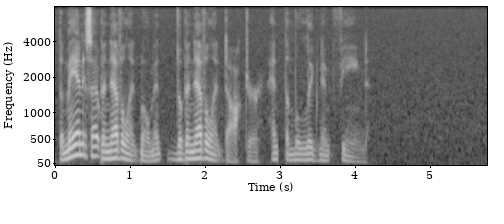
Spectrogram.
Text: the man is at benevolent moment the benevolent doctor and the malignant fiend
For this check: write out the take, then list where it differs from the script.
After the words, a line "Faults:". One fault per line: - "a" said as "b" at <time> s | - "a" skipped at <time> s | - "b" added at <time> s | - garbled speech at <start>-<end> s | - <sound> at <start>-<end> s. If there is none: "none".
the man is at benevolent moment the benevolent doctor and the malignant fiend
Faults:
none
